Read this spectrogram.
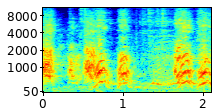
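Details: A Pitbull or Rottweiler, said to be the most aggressive Caribbean dog, lets out quick yelping barks with rising and falling tone, five or six in two seconds, some run together into a whine.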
